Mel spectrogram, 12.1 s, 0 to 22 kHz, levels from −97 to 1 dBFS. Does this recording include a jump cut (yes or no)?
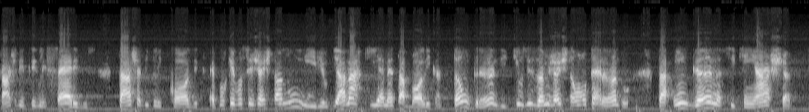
yes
